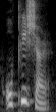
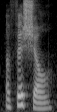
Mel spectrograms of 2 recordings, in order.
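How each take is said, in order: First: It is said with a Korean-style pronunciation. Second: It is said with an American pronunciation. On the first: "한국식입니다" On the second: "이번엔 미국식 원어 발음으로 해볼까요?"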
